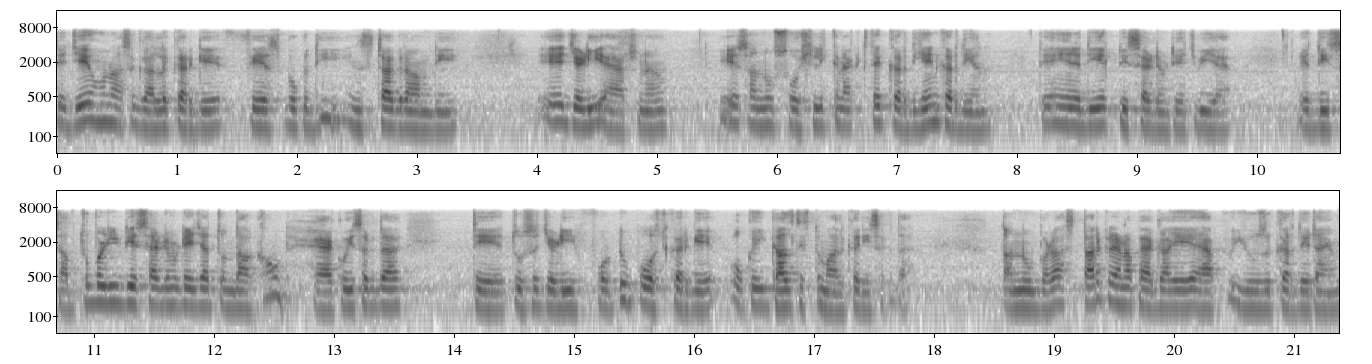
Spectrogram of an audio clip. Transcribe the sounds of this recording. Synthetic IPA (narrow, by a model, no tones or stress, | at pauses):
t̪eːd͡ʒeːɦʊnəsɡəlkəɾɡeːpʰeːsbʊkd̪iːɪnsʈaːɡɾaːmd̪iː | eːd͡ʒeːɽiːɛːpsnaː | eːsaːnũːsoːʃliːkənɛːkʈt̪eːkəɾd̪iːaːɪnkəɾd̪iːən | t̪eːɪñːd̪iːɪk̚ɖɪsɛːɖɪmʈeːd͡ʒbiːɛː | eːd̪iːsəbt̪ʰõːbəɽiːɖɪsɛːɖʋʈeːd͡ʒãːt̪ʊ̃nd̪aːəkaːʊ̃ɳʈhɛːkoːiːsəkd̪aːɛ | t̪eːt̪ʊsd͡ʒeːɽiːpʰoːʈoːpoːsʈkəɾɡeːoːkoiːɡələt̪ɪst̪eːmaːlkəɾiːsəkd̪aːɛ | t̪ʊaːnũːbəɽaːst̪əɾkɾɛːnaːpɛːɡaːeːɛːpjuːzkəɾd̪eːʈaːim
